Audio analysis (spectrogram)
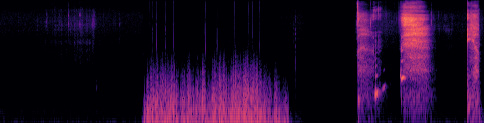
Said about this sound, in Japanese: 先生の魔法の吐息、気持ちいい？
